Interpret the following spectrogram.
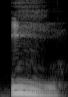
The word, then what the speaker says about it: I: I is pronounced as E. E.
